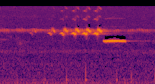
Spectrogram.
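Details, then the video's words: An Ortolan Bunting sings a ringing strophe: a quick run of five or six rising high notes, then one lower, drawn-out falling note, over a thin steady high hum; strophes are separated by very long pauses. "Ortolan śpiew"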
